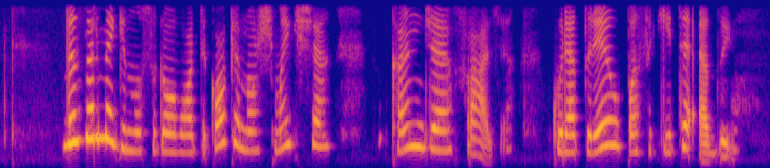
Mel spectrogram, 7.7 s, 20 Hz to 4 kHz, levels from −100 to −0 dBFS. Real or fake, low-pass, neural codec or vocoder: real; 3.6 kHz; none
